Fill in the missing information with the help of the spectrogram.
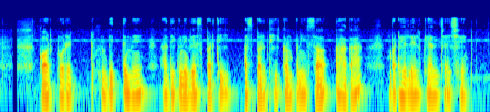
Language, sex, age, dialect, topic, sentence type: Maithili, male, 18-24, Eastern / Thethi, banking, statement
